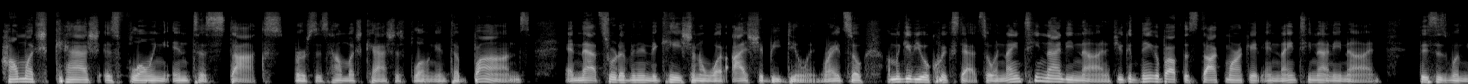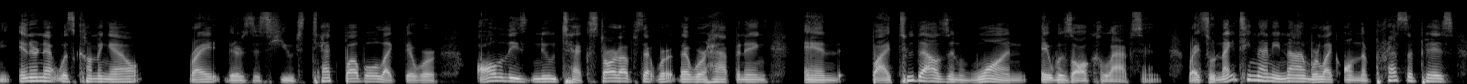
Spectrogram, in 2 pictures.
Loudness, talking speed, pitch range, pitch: -22 LUFS, 190 wpm, 95-130 Hz, 110 Hz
